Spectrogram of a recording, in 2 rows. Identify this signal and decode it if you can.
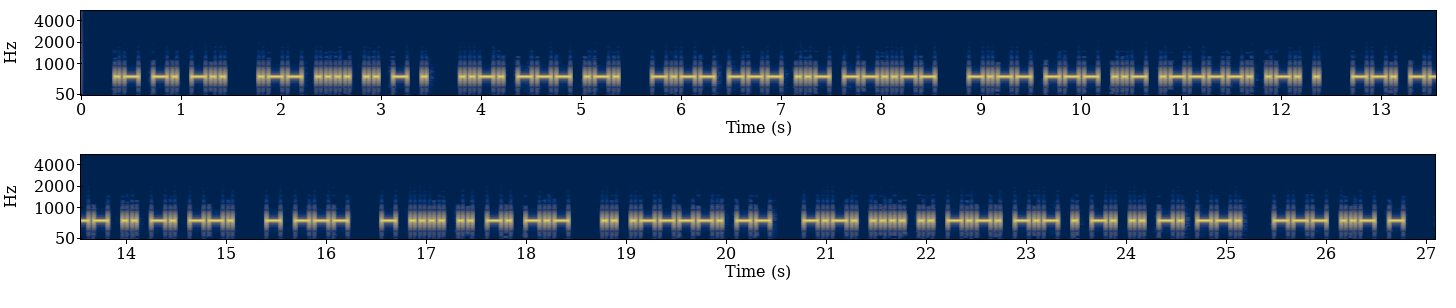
Morse code, heard as a keyed tone, about 25 wpm, 600 Hz. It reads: AND WHITE FOR YOU, YOU'RE GOING TO THINK I'M CHICKENING OUT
